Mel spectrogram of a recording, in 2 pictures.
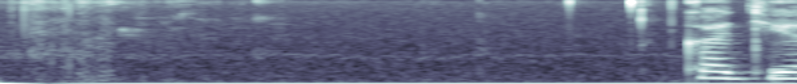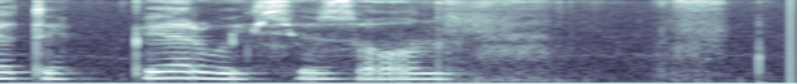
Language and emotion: Russian, sad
